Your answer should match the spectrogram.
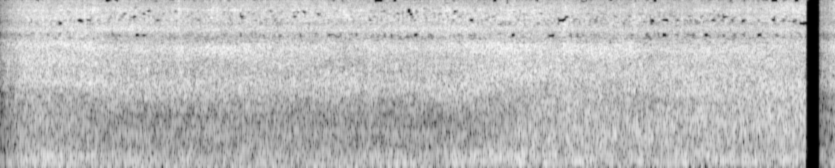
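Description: Steady machine hum: a constant low drone with a rumble underneath, from a running engine or motor.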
